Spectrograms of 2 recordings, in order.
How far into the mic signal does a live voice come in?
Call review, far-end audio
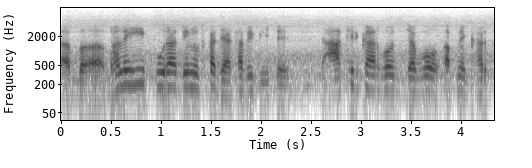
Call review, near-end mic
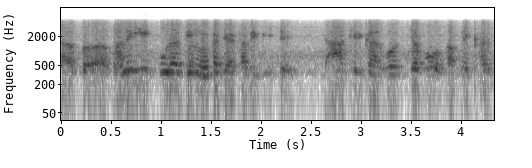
1.3 s

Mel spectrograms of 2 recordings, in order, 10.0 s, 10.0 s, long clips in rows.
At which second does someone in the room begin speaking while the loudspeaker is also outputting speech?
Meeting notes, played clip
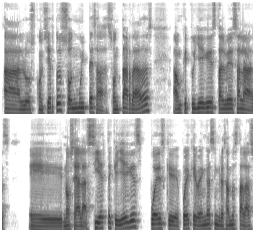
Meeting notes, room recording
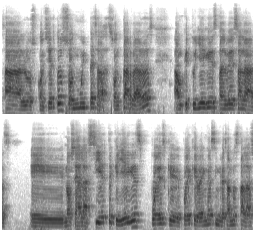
none

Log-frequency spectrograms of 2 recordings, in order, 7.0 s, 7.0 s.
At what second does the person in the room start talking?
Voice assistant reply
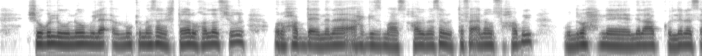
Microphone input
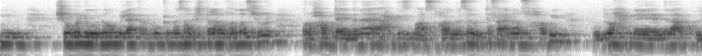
none

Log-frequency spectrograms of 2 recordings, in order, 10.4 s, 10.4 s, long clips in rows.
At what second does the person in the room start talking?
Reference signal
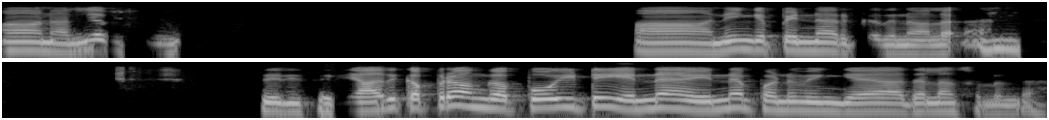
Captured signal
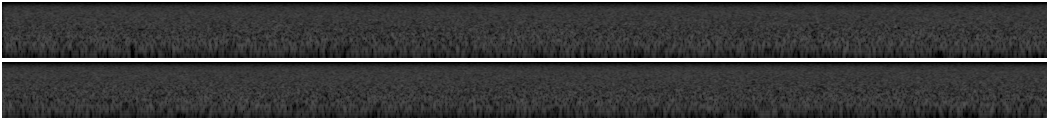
none

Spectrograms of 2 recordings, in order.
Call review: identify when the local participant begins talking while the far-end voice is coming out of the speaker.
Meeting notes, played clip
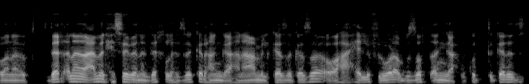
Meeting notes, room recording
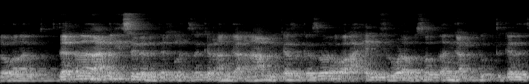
none

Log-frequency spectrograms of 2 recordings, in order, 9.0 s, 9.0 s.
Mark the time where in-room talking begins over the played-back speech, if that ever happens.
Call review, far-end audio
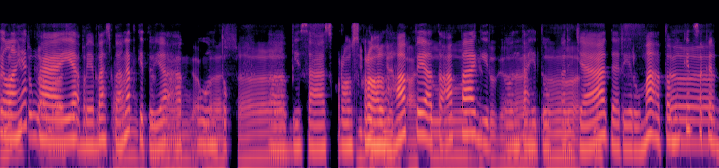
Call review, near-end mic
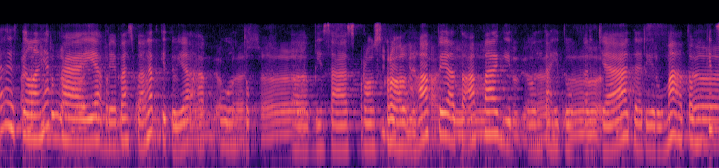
none

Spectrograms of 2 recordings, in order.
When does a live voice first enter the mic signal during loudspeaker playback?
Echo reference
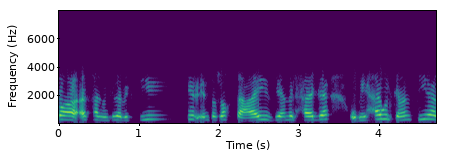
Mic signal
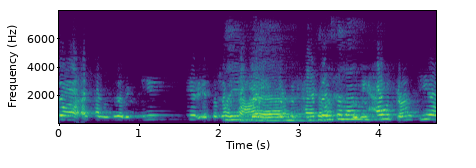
2.0 s

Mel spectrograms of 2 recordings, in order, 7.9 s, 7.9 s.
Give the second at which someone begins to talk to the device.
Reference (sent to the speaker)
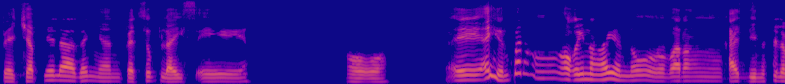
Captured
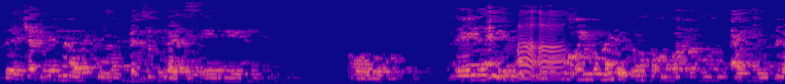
5.2 s

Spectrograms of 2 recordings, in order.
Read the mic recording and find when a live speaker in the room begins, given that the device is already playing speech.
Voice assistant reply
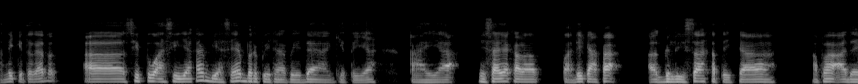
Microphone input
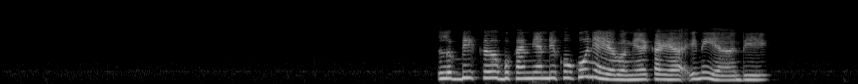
4.4 s

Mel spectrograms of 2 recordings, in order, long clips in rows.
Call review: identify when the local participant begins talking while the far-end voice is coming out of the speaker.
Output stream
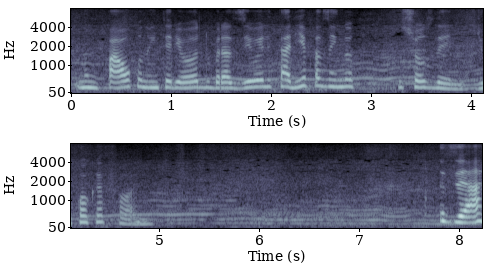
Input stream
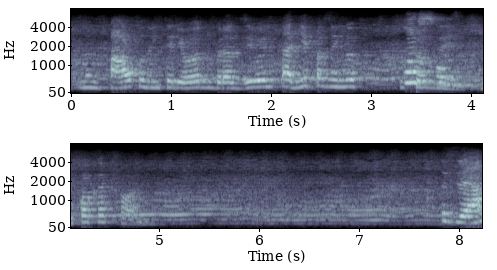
3.3 s

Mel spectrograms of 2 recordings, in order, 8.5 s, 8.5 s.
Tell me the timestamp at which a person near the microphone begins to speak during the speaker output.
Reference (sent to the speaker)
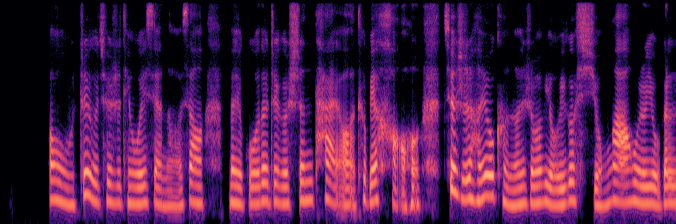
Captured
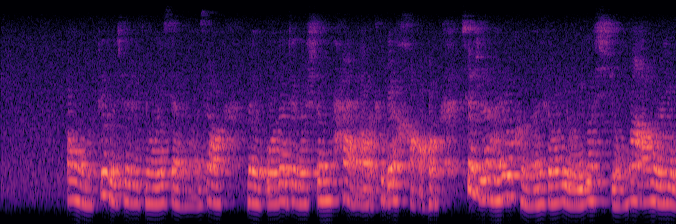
none

